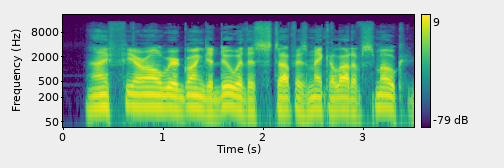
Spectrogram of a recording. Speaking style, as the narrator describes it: murmured

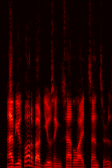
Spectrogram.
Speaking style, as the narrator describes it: asked Gunn

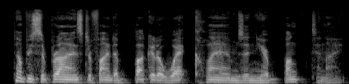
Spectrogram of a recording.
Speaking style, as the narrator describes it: she said

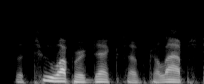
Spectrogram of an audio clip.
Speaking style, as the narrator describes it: murmured as if conversing in a church

